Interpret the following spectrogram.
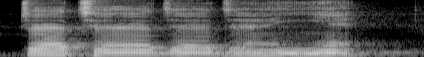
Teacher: च वर्ग जो है वो तालु है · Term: तालव्य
